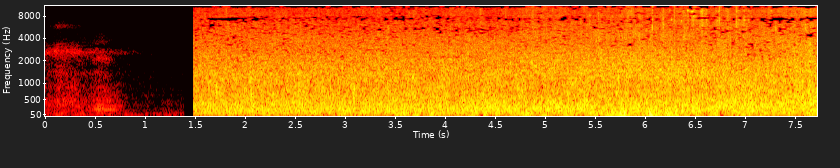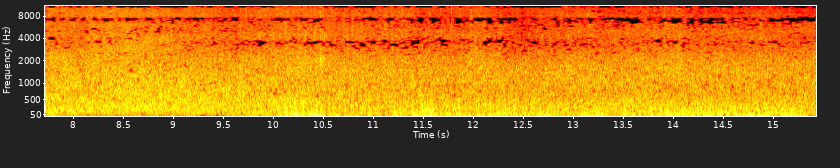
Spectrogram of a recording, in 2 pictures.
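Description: Wind blowing on the microphone over shallow sea surf washing in, starting abruptly about a second and a half in after near silence, with stronger gusts in the second half.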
